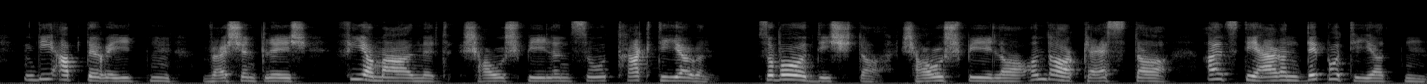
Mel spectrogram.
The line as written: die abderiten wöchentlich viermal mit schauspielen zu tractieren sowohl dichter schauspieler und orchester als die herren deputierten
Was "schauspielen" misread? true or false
false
